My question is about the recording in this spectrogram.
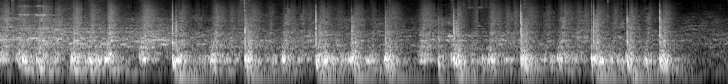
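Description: Military cadet marching drum band playing a steady beat on bass drums and other percussion, with heavy strokes about once a second. Crowd noise runs underneath.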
